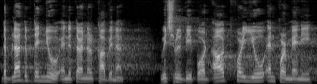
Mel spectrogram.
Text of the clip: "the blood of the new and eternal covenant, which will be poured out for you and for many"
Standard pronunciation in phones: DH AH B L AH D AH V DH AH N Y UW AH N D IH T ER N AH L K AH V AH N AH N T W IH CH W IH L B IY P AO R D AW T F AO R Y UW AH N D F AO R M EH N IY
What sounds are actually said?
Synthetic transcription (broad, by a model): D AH B L AH D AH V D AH N Y UW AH N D IH T ER N AH L K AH B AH N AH T W IH CH W IH L B IY P AO R D AW T F AO R Y UW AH N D F AO R M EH N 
